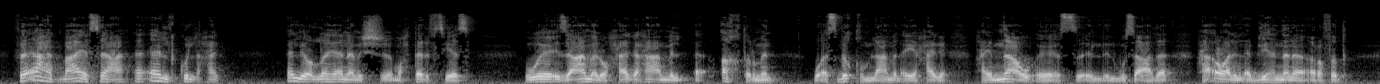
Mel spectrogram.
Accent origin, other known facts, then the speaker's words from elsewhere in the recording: Egypt; وعارف كمصري وكمواطن بيقاسي وبيتمنى الخلاص لغاية ما حدثت الثورة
